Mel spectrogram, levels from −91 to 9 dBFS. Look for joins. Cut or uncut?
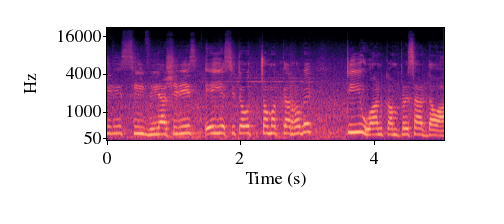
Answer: cut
